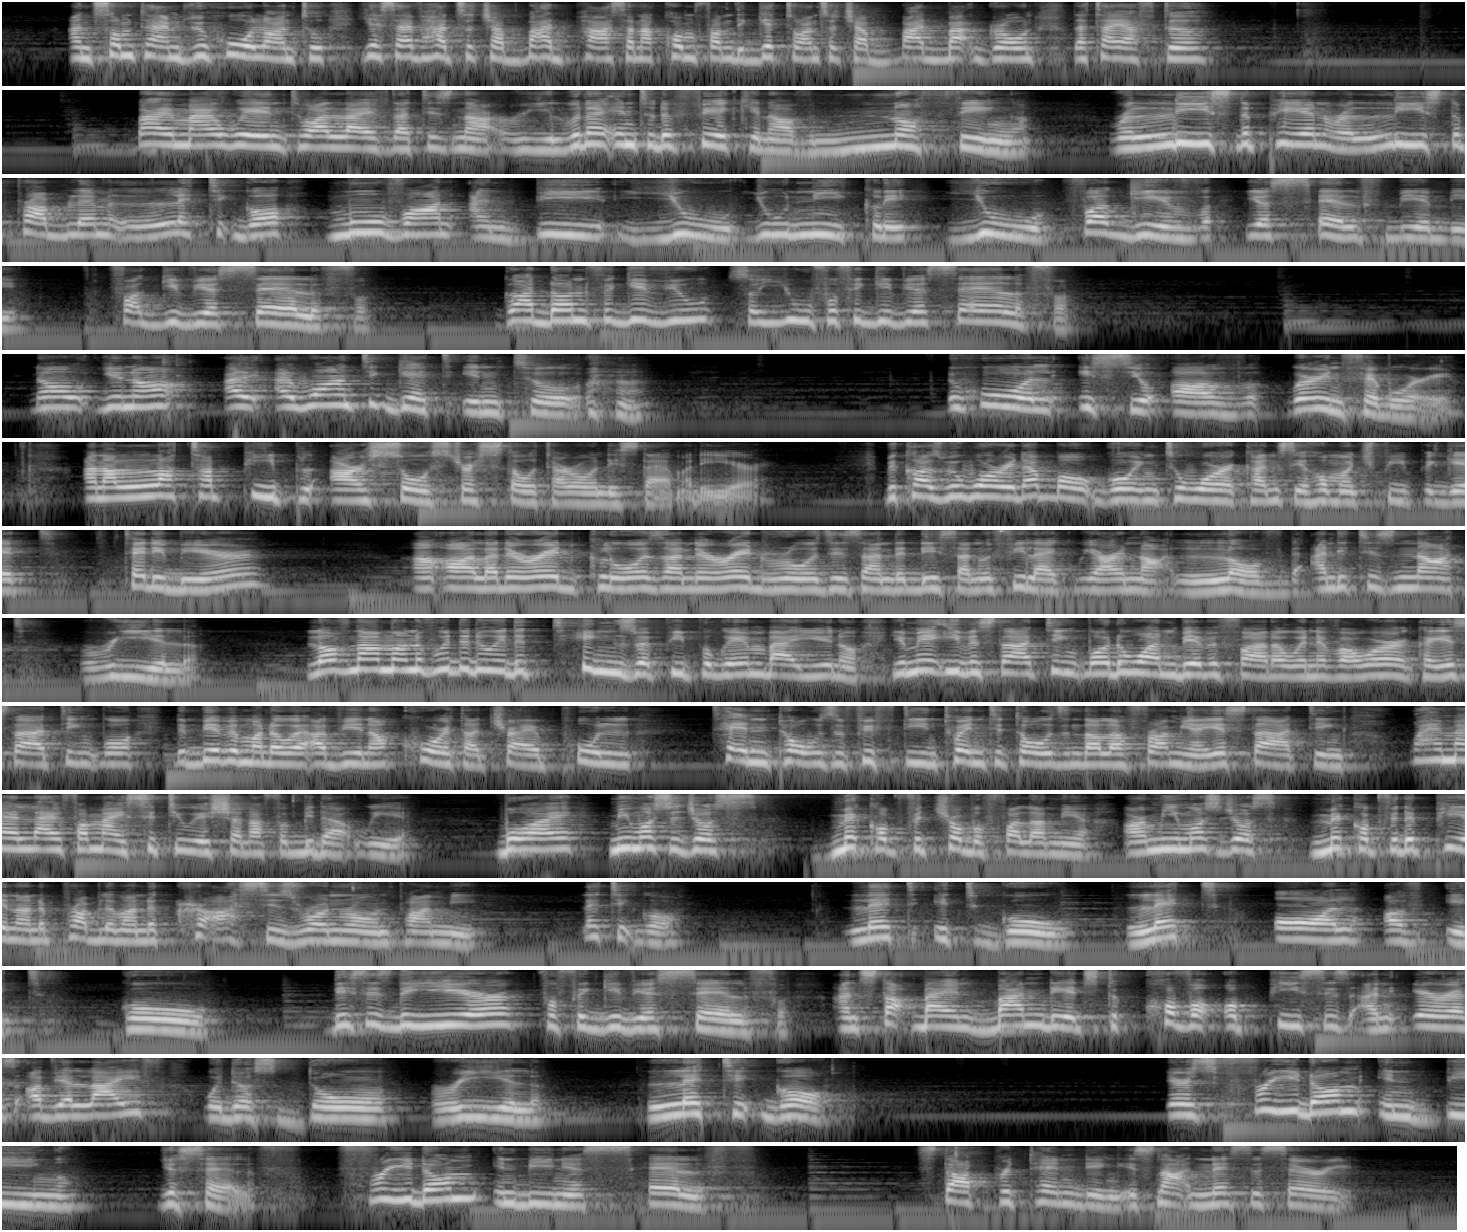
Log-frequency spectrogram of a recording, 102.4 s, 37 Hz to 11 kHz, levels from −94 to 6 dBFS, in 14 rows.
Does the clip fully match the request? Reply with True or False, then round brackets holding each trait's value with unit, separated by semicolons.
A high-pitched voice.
True (225 Hz)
